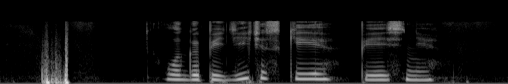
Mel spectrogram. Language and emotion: Russian, neutral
